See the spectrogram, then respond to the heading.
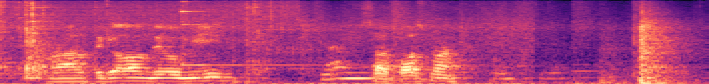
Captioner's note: doorbell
